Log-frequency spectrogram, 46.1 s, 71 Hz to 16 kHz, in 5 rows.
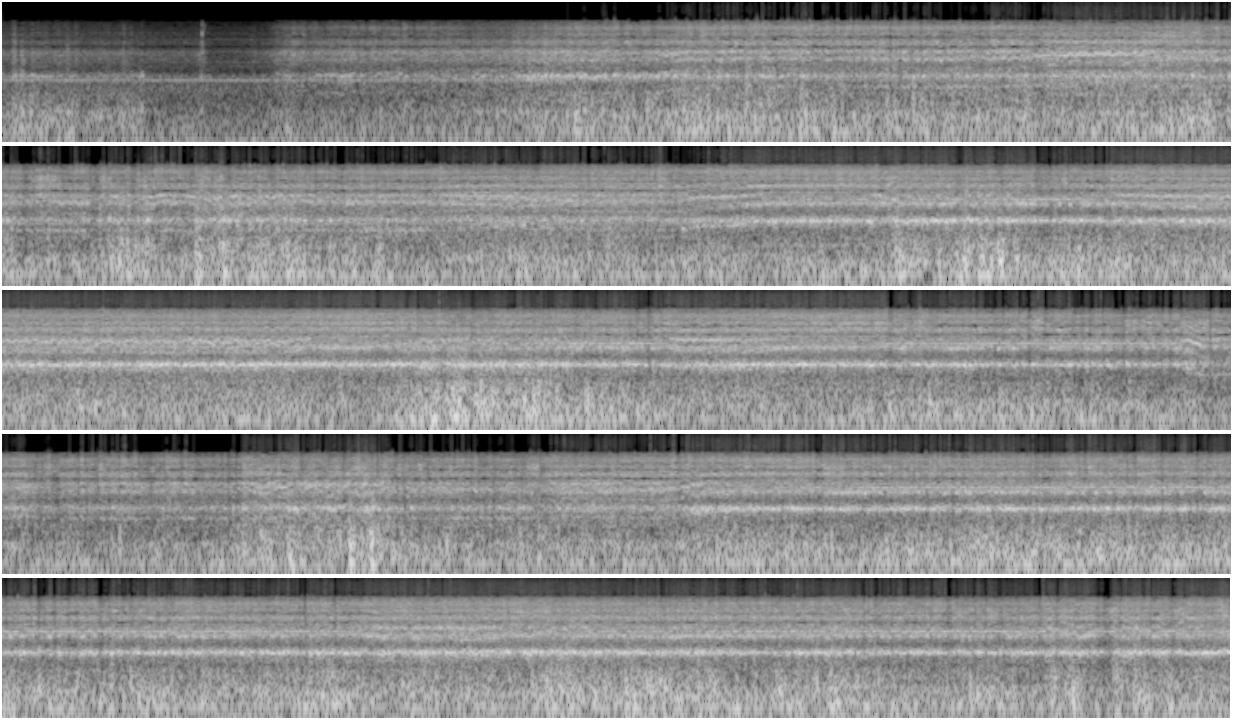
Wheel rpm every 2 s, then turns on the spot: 30, 60, 140, 160, 160, 160, 160, 210, 230, 210, 220, 230, 230, 180, 160, 160, 200, 230, 230, 230, 220, 230, 230.
none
